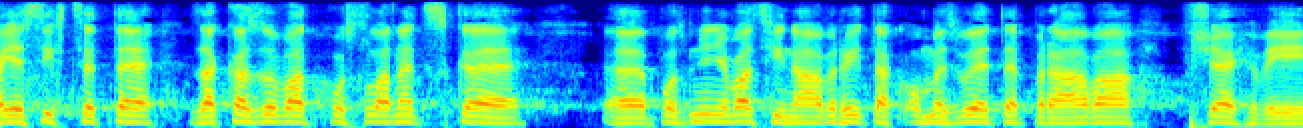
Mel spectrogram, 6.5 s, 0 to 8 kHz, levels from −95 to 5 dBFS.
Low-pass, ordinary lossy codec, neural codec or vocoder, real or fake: 7.2 kHz; MP3, 48 kbps; codec, 16 kHz, 4.8 kbps, FACodec; fake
